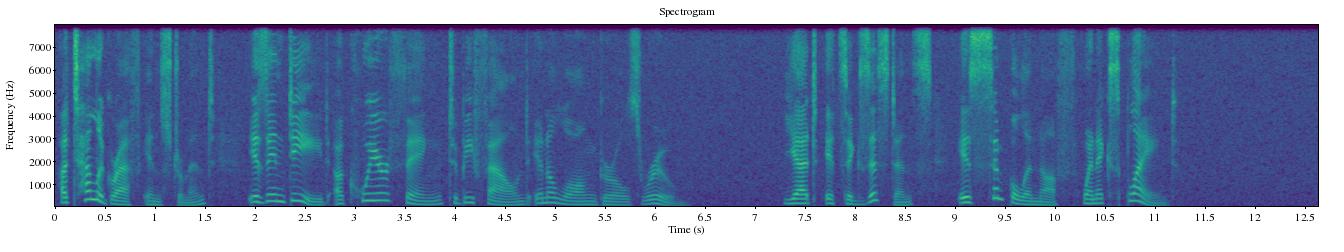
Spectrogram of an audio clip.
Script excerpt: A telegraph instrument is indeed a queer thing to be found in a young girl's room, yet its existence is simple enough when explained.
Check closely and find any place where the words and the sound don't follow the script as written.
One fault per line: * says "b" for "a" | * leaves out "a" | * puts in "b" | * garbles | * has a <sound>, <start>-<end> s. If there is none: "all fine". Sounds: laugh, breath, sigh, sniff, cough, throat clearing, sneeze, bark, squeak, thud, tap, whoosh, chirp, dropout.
* says "long" for "young"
